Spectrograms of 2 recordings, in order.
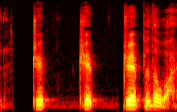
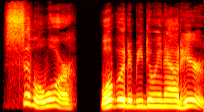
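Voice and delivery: higher-pitched, incredulous questioning; puzzled question; 9 semitones higher, 6 dB louder than usual. A narrator's reading. Captive digger asks about Civil War gold, puzzled. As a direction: question it in a raised voice. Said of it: "Jerry asked".

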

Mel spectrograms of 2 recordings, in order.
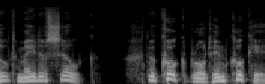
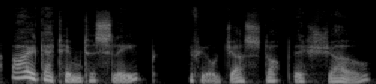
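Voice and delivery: soft-voiced old woman; quiet, confident old petitioner; humble old woman; 8 dB quieter than usual. A narrator's reading. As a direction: offer help gently and quietly. Old woman softly offers her help.

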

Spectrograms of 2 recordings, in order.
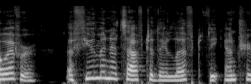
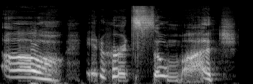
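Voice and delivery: high, slow pained cry; 10 semitones higher, much slower than usual. A narrator's reading. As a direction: Katie cries out as someone presses the wound. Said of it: "cried out".

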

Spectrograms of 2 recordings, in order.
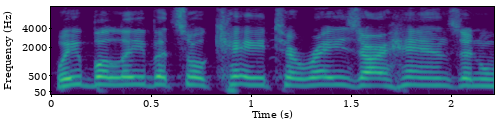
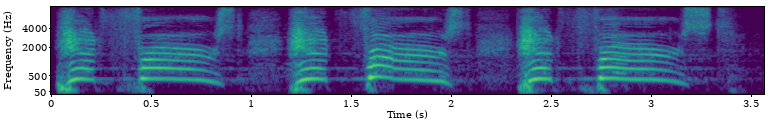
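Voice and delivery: high, loud repeated yell from the bleachers; 12 semitones higher, 8 dB louder, much slower than usual. Retold or imitated. Dad yelling at his daughter from the bleachers, high and loud. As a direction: bellow it like a fired-up dad cheering. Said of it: "I start yelling".

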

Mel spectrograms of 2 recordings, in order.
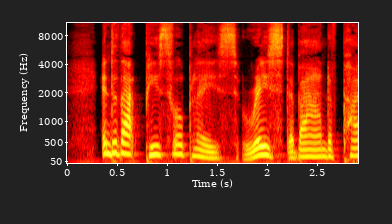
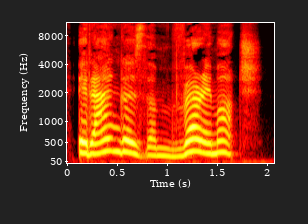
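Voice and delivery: stone nymph warning; 8 semitones higher, 8 dB louder than usual. A narrator's reading.

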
